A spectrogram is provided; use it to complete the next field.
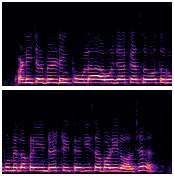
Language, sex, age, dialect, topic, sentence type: Maithili, female, 60-100, Bajjika, agriculture, statement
